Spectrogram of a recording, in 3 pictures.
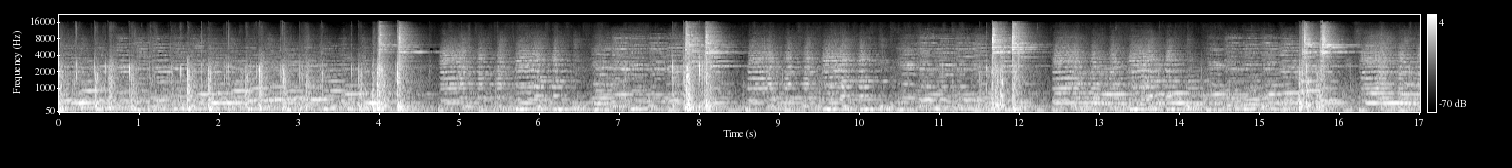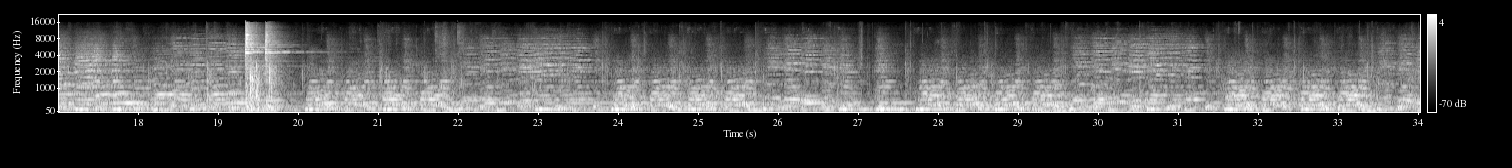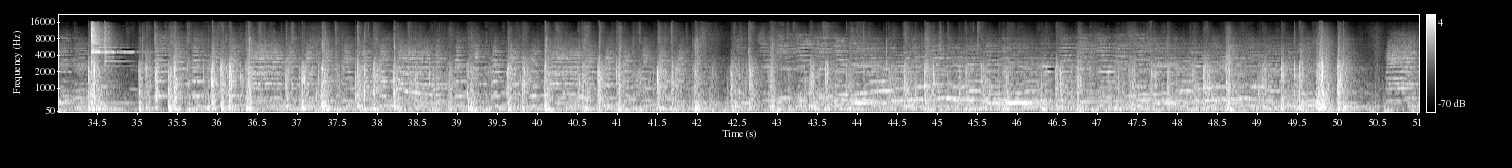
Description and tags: Mexican Dance-Street Fair
June 12, 2010 in Cambridge, Mass. While making field recordings, I stumbled upon a street fair where people were performing a Mexican sword dance.
dance, fair, mexican, street, sword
